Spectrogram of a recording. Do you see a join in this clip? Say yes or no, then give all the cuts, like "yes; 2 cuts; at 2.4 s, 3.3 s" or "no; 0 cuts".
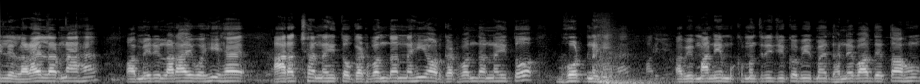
yes; 1 cut; at 6.3 s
